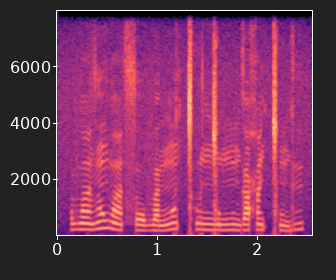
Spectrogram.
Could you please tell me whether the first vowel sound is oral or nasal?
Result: nasal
